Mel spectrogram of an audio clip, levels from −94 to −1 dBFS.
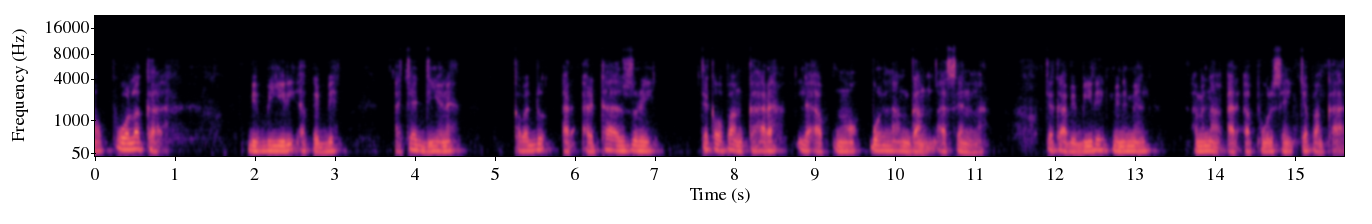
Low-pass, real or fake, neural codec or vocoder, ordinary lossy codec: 7.2 kHz; fake; codec, 16 kHz, 4.8 kbps, FACodec; Opus, 16 kbps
